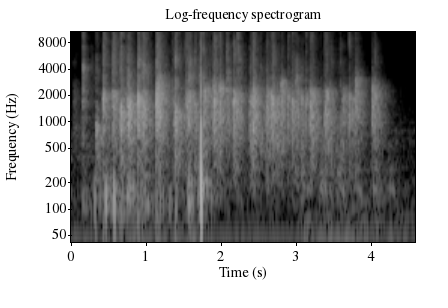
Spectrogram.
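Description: A room full of people claps steadily for a few seconds, a dense crackle of many hands that fades out at the end. A couple of louder, closer claps stand out, with no talking.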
